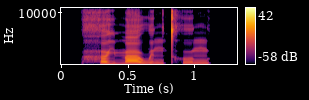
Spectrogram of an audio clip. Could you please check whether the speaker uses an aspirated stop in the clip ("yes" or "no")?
yes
